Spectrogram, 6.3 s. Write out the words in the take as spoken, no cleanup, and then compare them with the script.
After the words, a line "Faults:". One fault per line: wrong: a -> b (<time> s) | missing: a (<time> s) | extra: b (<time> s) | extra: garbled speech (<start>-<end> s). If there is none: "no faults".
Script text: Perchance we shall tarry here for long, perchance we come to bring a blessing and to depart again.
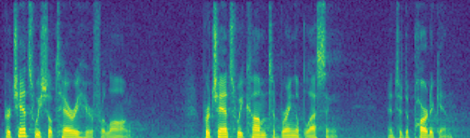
Perchance we shall tarry here for long, perchance we come to bring a blessing and to depart again.
Faults:
no faults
